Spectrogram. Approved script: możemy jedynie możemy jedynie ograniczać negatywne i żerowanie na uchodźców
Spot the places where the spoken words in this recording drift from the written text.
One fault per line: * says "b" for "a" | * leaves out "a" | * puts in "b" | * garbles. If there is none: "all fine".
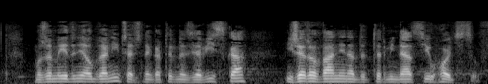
* leaves out "możemy jedynie"
* puts in "zjawiska"
* puts in "determinacji"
